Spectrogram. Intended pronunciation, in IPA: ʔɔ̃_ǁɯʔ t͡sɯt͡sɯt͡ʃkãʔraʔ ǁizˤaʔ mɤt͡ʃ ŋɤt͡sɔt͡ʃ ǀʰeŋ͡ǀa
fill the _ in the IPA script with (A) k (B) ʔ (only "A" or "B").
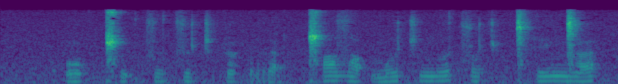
B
